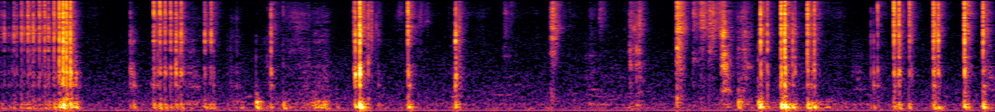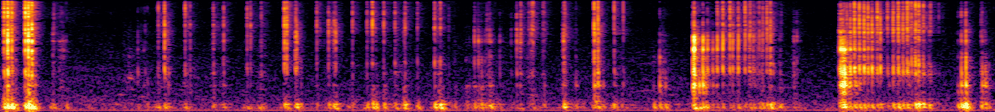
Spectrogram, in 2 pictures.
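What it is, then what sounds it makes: Resin diamond painting board. A pink plastic diamond-painting pen tip is scratched and tapped over a resin diamond painting board covered in resin drill beads, lying on a table. The result is a quiet, bright, dry series of short clicks and scratchy rasps, with a few denser bursts of rapid scratching.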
